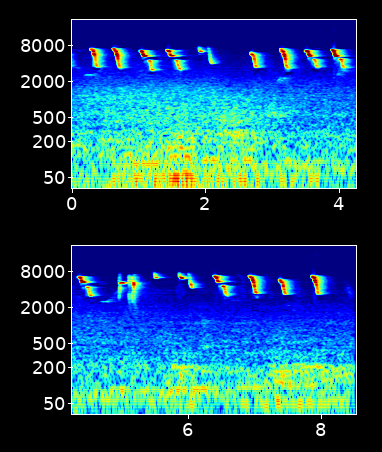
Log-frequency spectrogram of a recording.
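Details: Saffron finch in steady song: a clear, rhythmic chain of about twenty loud, high, falling chip notes, evenly spaced near half a second apart, against a quiet background.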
